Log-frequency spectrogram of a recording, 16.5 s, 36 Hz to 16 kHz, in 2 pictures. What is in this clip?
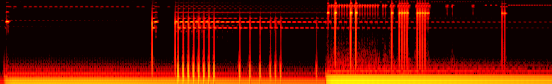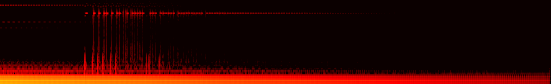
nord glitch 014
Some weird beeps and clicks and bloops created from a Nord Modular synth.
